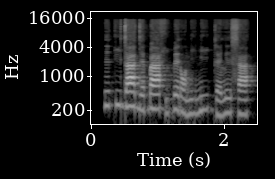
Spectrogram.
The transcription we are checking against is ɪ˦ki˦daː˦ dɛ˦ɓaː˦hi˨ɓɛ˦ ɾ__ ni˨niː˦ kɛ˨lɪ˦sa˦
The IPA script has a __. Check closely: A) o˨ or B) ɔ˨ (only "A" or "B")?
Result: B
